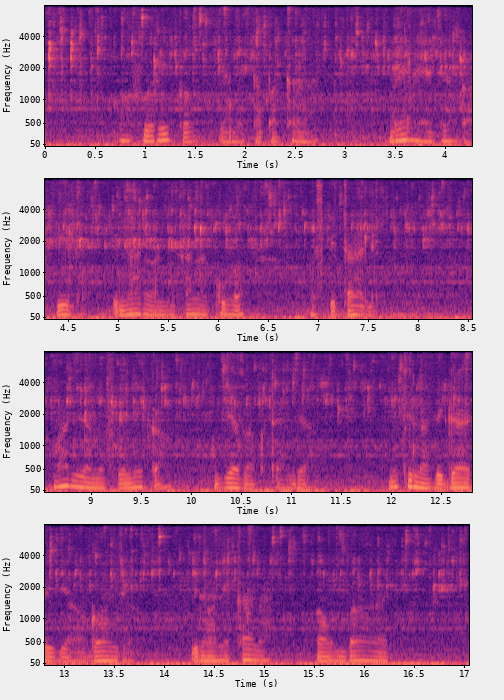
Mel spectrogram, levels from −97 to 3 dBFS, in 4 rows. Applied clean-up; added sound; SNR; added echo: none; Bathtub (filling or washing); 2 dB; none.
